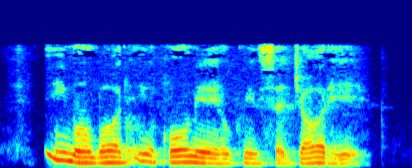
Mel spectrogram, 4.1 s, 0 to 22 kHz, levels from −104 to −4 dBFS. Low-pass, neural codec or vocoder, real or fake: 7.2 kHz; none; real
